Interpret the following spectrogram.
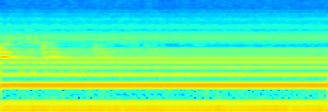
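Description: Steady electrical mains hum: an unchanging buzz from the broadcast audio feed in the gap after a song ends.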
